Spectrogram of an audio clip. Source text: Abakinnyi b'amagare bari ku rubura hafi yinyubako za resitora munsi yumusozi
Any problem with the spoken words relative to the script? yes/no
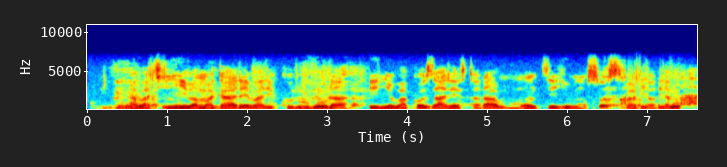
yes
